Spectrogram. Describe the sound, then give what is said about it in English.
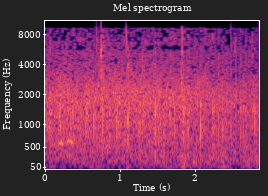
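Parents applaud in a dark school auditorium after a children's performance: dense, steady clapping at moderate loudness that keeps an even level from start to finish. “Parents applaud in a dark school auditorium. Sarah joins in, looking dazed.”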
